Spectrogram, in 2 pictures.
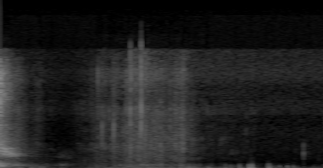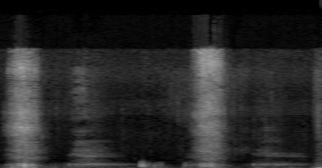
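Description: Two sharp sneeze bursts with noisy breathing and snorting between them; repeated sneezing fitting hay fever.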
